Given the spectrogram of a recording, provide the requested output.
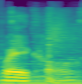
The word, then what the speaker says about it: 胃口: Way coal.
